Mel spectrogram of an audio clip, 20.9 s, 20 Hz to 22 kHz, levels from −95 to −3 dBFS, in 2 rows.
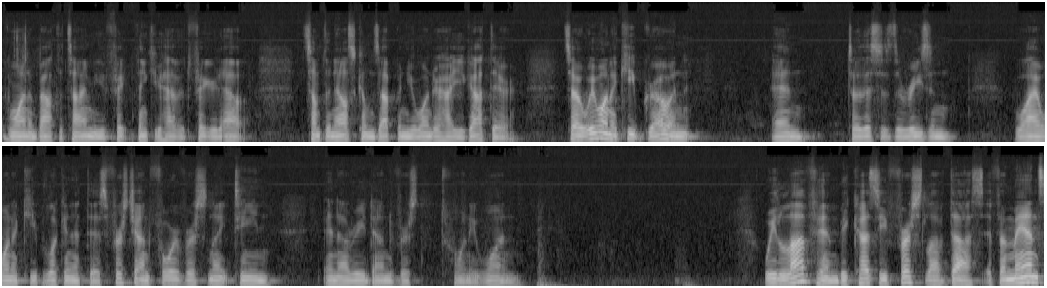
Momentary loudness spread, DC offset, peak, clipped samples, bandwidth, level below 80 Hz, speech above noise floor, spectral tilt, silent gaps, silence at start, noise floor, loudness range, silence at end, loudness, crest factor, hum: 13 LU; under 0.1%; -12 dBFS; under 0.1%; over 20 kHz; -66 dBFS; 28 dB; -5 dB/octave; none; 0 s; -61 dBFS; 6 LU; 0 s; -34 LUFS; 22 dB; none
